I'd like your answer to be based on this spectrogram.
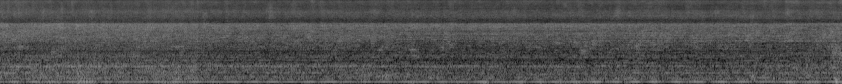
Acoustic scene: restroom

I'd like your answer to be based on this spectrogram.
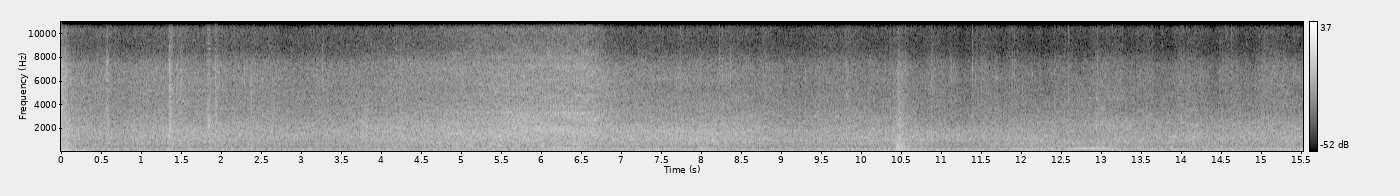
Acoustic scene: street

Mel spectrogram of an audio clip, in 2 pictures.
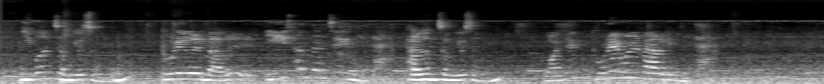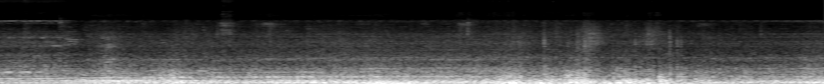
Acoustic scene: bus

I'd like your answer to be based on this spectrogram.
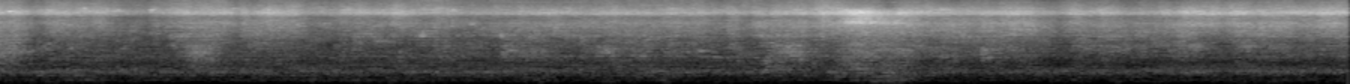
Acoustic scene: restroom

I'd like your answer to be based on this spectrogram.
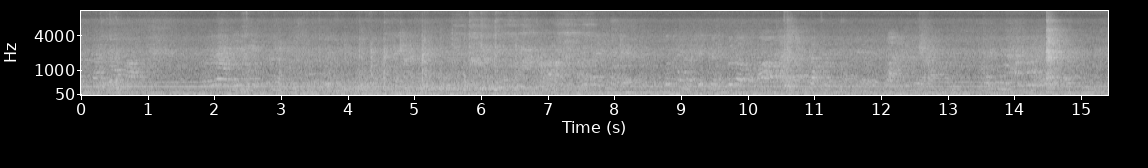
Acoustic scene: restaurant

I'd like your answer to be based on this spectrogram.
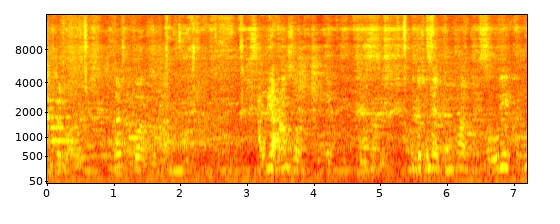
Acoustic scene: restaurant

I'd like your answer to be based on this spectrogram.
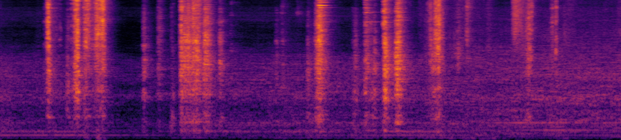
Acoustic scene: kitchen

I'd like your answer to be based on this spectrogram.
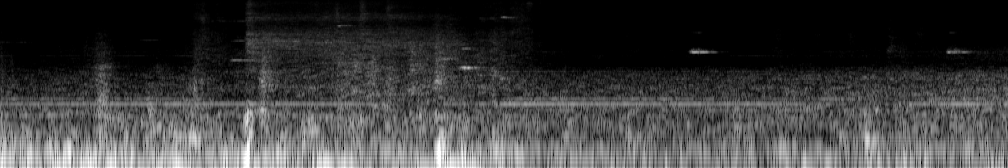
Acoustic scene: bus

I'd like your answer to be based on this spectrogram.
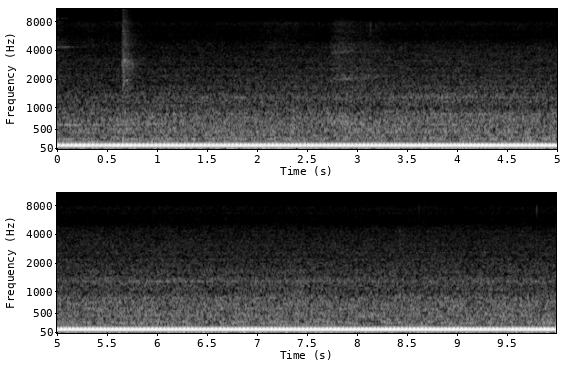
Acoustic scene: elevator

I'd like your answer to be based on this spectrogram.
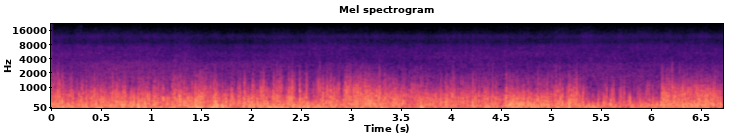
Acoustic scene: park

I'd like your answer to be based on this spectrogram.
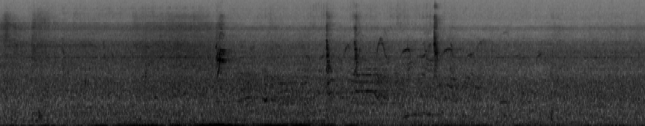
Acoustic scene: residential area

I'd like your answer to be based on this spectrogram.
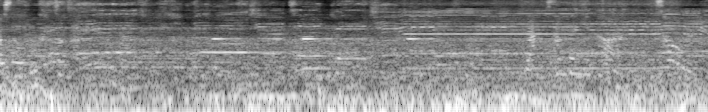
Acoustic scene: car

